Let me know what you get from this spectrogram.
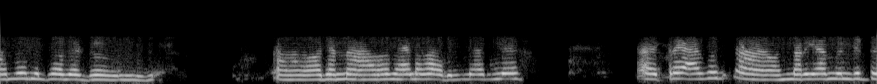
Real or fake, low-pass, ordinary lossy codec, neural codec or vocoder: fake; 3.6 kHz; Opus, 16 kbps; vocoder, 44.1 kHz, 128 mel bands, Pupu-Vocoder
